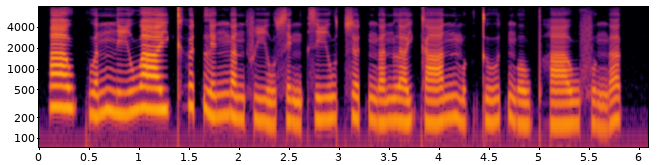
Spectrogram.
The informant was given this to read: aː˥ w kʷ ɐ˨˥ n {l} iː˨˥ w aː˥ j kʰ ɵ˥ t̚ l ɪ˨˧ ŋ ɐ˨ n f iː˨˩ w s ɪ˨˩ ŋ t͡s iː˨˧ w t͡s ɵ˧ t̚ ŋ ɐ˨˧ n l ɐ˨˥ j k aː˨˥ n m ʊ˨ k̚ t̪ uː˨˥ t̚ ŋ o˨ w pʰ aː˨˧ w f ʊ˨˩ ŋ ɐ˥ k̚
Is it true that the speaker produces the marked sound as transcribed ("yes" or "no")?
no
